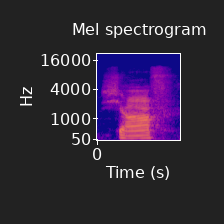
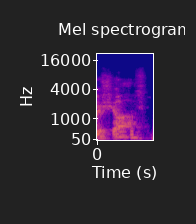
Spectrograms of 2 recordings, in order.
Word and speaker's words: Shaw: This is, I don't, he, they bring him in to push Shug or Shaw. How is it? – Shaw. Shaw. – Because it's spelled like cough. – I mispronounce names on purpose anyway. So let's go Shaw.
